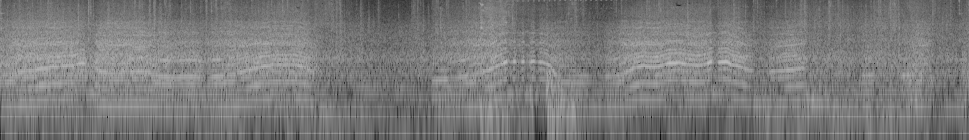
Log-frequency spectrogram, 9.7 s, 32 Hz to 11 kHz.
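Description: Mosler car in Forza Horizon 4 revving hard through a speed zone, its engine pitch climbing and falling with gear shifts and brief tire squeal, loud and continuous.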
